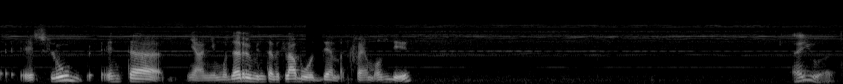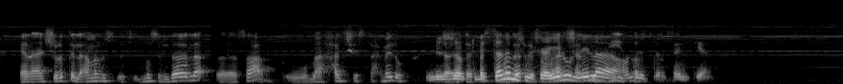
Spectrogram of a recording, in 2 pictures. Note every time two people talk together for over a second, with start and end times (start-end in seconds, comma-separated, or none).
12.9-14.9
